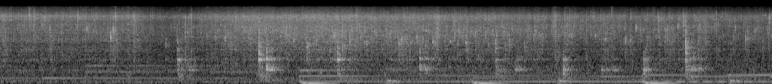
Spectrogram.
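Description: Chopped green chillies and curry leaves sizzling in hot oil with mustard, fenugreek and cumin seeds in a nonstick kadhai, stirred with a wooden spatula. A steady sizzle is dotted with scattered crackles and pops.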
